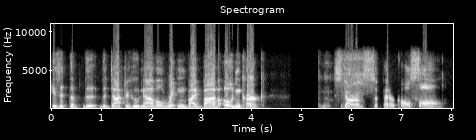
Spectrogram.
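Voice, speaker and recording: A man with a bright, sharp, fairly high voice chats on a casual podcast. He rambles through jokey asides and swears freely as he riffs on episodes. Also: slow pace. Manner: joking, profane, rambling asides. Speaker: podcast co-host. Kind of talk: casual podcast review chat.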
